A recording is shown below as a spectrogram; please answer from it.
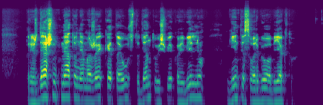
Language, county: Lithuanian, Kaunas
